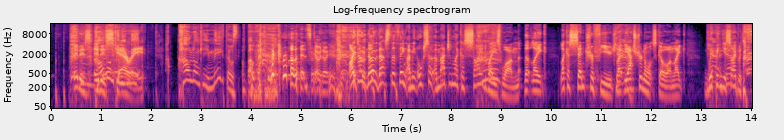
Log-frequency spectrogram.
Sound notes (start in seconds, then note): 3.9 laughs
